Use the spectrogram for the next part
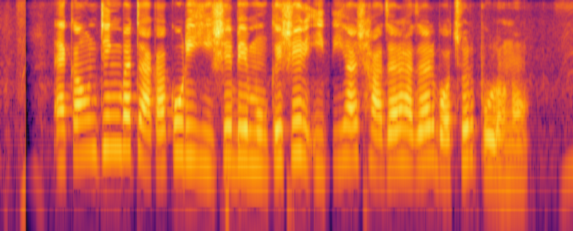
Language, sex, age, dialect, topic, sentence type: Bengali, female, <18, Standard Colloquial, banking, statement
